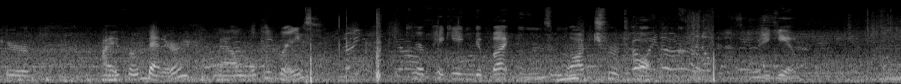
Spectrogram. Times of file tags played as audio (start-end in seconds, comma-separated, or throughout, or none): none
